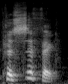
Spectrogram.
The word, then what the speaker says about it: Pacific: The word Pacific. Yeah, the C is a S sound and a hard C sound.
